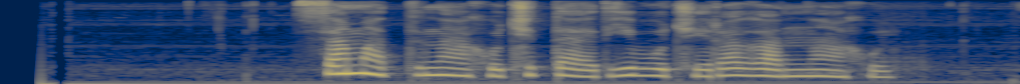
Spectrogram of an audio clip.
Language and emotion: Russian, angry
